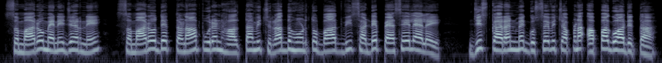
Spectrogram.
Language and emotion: Punjabi, angry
